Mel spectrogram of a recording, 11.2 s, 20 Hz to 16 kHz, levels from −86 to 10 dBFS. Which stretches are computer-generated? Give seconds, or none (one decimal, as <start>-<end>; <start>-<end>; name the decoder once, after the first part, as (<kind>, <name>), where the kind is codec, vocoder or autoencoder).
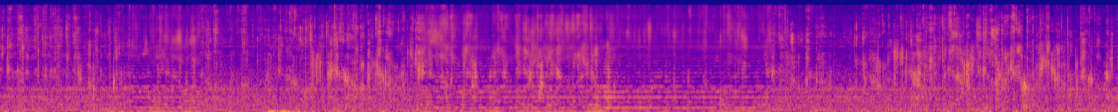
1.3-2.0 (vocoder, BigVGAN v2); 4.2-7.7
